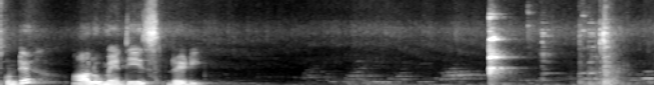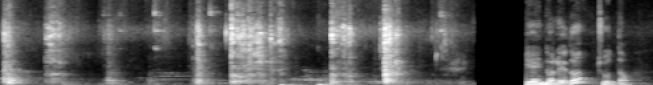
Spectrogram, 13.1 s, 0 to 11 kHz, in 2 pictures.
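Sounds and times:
spoon scraping metal pan: 0:04.9 - 0:11.2.

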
